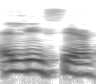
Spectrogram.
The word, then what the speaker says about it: Alicia: Yeah, it's Alicia.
